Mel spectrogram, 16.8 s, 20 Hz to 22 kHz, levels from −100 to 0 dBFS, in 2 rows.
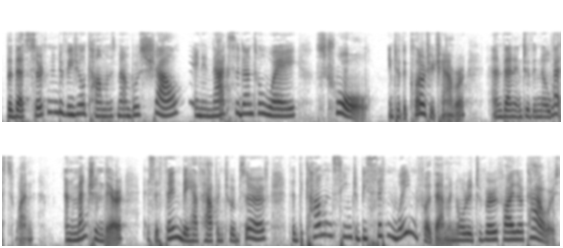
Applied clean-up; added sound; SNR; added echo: none; none; none; none.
